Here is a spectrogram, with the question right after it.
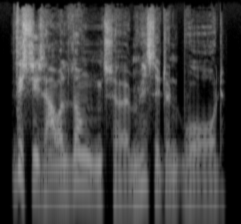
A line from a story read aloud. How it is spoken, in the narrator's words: she informed in a low voice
